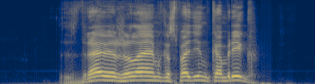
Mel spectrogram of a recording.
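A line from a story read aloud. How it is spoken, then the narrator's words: Thunderous bark of thousands. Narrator (Russian): рявкнула в ответ тысячная рать, так что аж птицы шарахнулись во все стороны в окрестных лесах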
